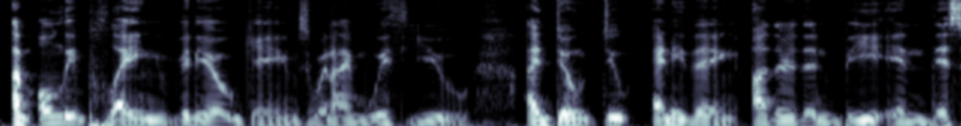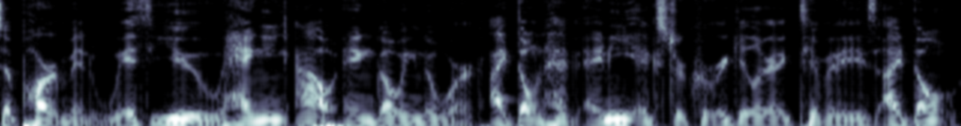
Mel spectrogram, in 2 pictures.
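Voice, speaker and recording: A man improvising an intimate boyfriend roleplay as a teasing, affectionate roommate, talking in a casual, halting way with a low, gravelly voice. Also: dry recording. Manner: casual, halting, unscripted delivery. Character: grumpy, teasing, affectionate male roommate turned lover. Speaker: audio roleplay performer.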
